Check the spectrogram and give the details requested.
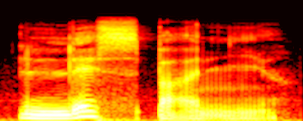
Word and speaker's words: Espagne: L'Espagne. Okay, don't insist on the final E because basically it's not pronounced.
